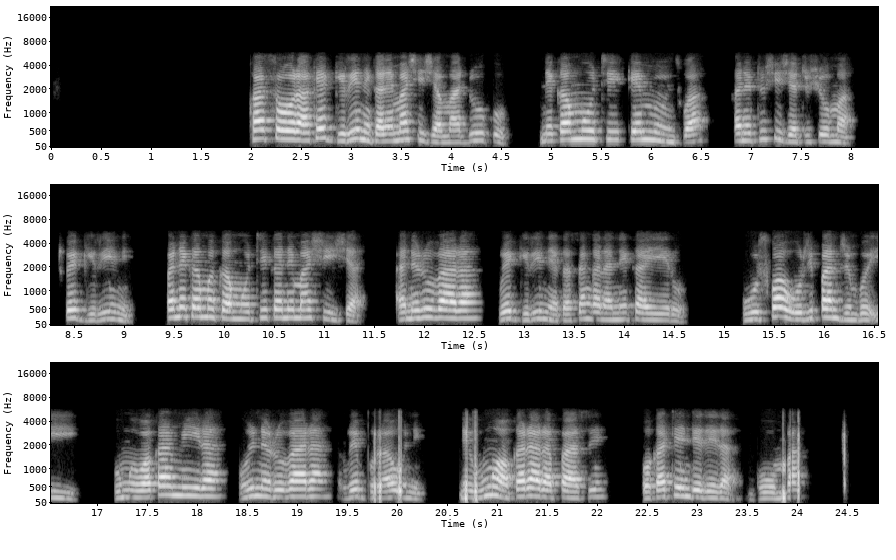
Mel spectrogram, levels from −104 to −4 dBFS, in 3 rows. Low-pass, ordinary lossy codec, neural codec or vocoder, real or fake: 5.4 kHz; Opus, 24 kbps; none; real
